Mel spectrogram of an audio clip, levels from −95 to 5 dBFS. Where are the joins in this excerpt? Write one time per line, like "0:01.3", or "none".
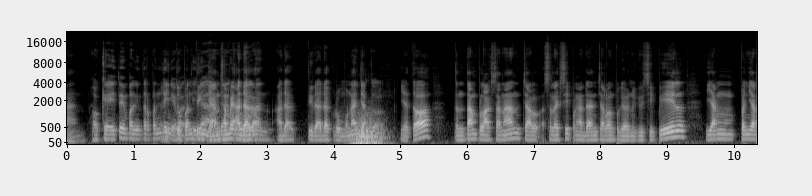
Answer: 0:04.5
